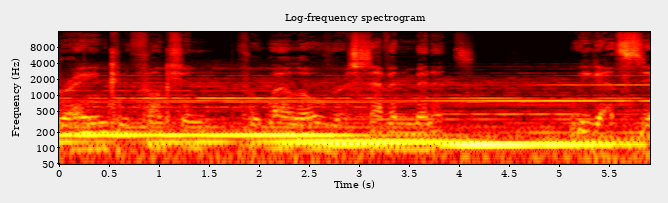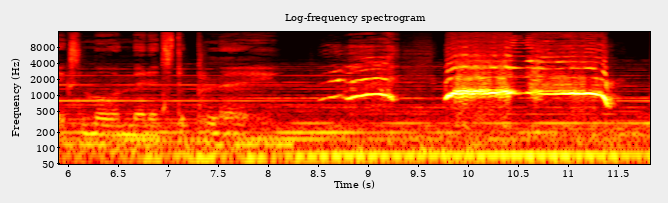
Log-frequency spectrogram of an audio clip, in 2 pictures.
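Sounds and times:
speech: 0:00.0 - 0:08.6
person screaming: 0:08.5 - 0:11.6.

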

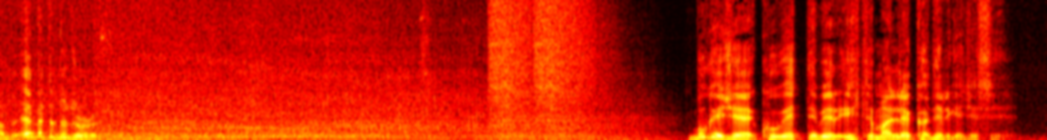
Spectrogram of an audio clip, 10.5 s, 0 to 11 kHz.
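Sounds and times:
speech: 0:00.0 - 0:01.2, 0:06.9 - 0:10.2
bus engine rumbling: 0:00.0 - 0:07.0
bus air brakes hissing: 0:04.2 - 0:06.3.

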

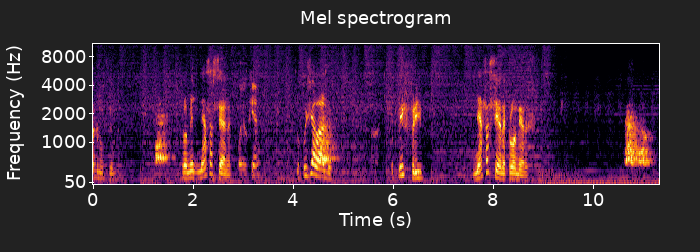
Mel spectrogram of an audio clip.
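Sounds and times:
speech: 0:00.0 - 0:05.0, 0:06.0 - 0:06.8, 0:07.6 - 0:08.9
small dog barking: 0:01.2 - 0:01.7, 0:04.6 - 0:05.0, 0:10.6 - 0:11.3.

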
